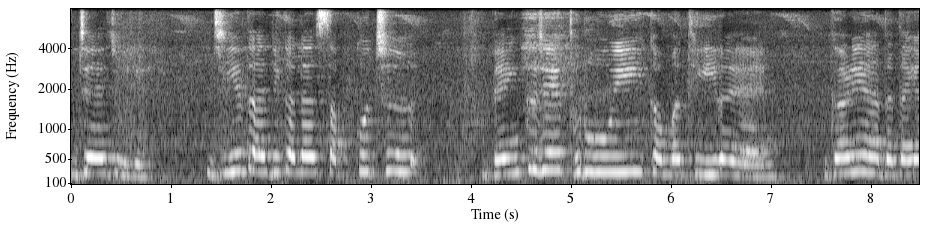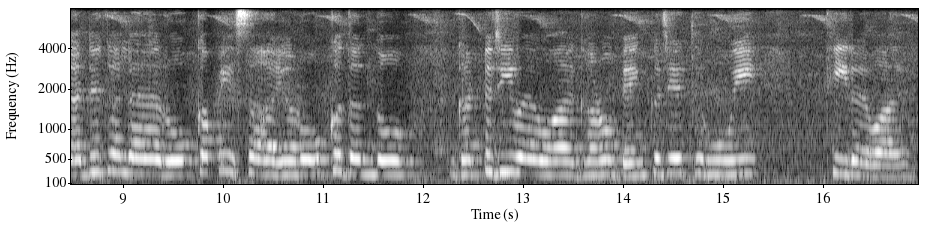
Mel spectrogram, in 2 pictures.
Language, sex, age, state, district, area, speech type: Sindhi, female, 45-60, Maharashtra, Mumbai Suburban, urban, spontaneous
